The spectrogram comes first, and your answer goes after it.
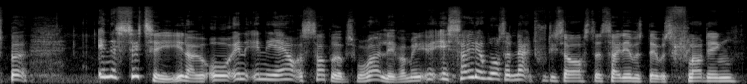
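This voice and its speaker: A man casually musing aloud in a home video, rambling and hesitant with many restarts and fillers. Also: a little high. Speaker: CB radio vlogger. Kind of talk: casual spoken monologue. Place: home shed.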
